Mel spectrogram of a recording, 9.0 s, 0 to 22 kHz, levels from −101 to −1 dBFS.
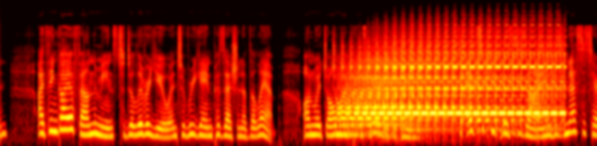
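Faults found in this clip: Feedback howl, 4.95–8.59 s. Acoustic loop between two endpoints sharing one room: mic pickup of the other device's loudspeaker, loop gain above unity. Each pass louder, narrowing to a tone around 1 kHz, loop repeating roughly every 150 ms, peaking about 12 dB over speech. Stops at 8.59 s.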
